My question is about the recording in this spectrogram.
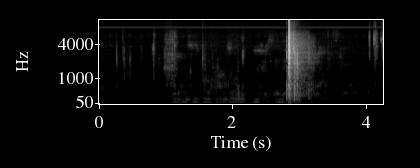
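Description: Small clicks of RC car parts being handled, then one sharp, loud snap nearly three seconds in as the spur gear and slipper clutch plate are pushed onto their shaft.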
